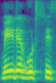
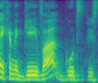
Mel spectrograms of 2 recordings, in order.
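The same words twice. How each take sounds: First: Said in the usual way. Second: Gave a good speech said slowly and deliberately, each word set apart; correct answer, slow. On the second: Shown as a demonstration. Teacher giving students the correct answer, slow and careful. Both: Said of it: "মেড হবে না".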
